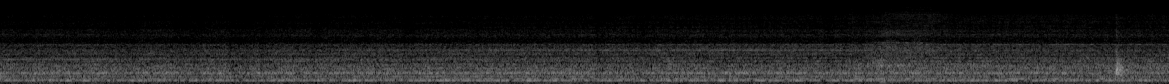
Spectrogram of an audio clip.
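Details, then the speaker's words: SOLLY H18 gas boiler that was shutting off with GS (heat exchanger overheat) and CS (supply temperature sensor) errors, running with pressure at 1.8–1.9 bar: a quiet steady hum with a faint even whir from the pump and fan. The pump works fine. "С насосом всё в порядке. Насос работает. Даже если вы этого не слышите."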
